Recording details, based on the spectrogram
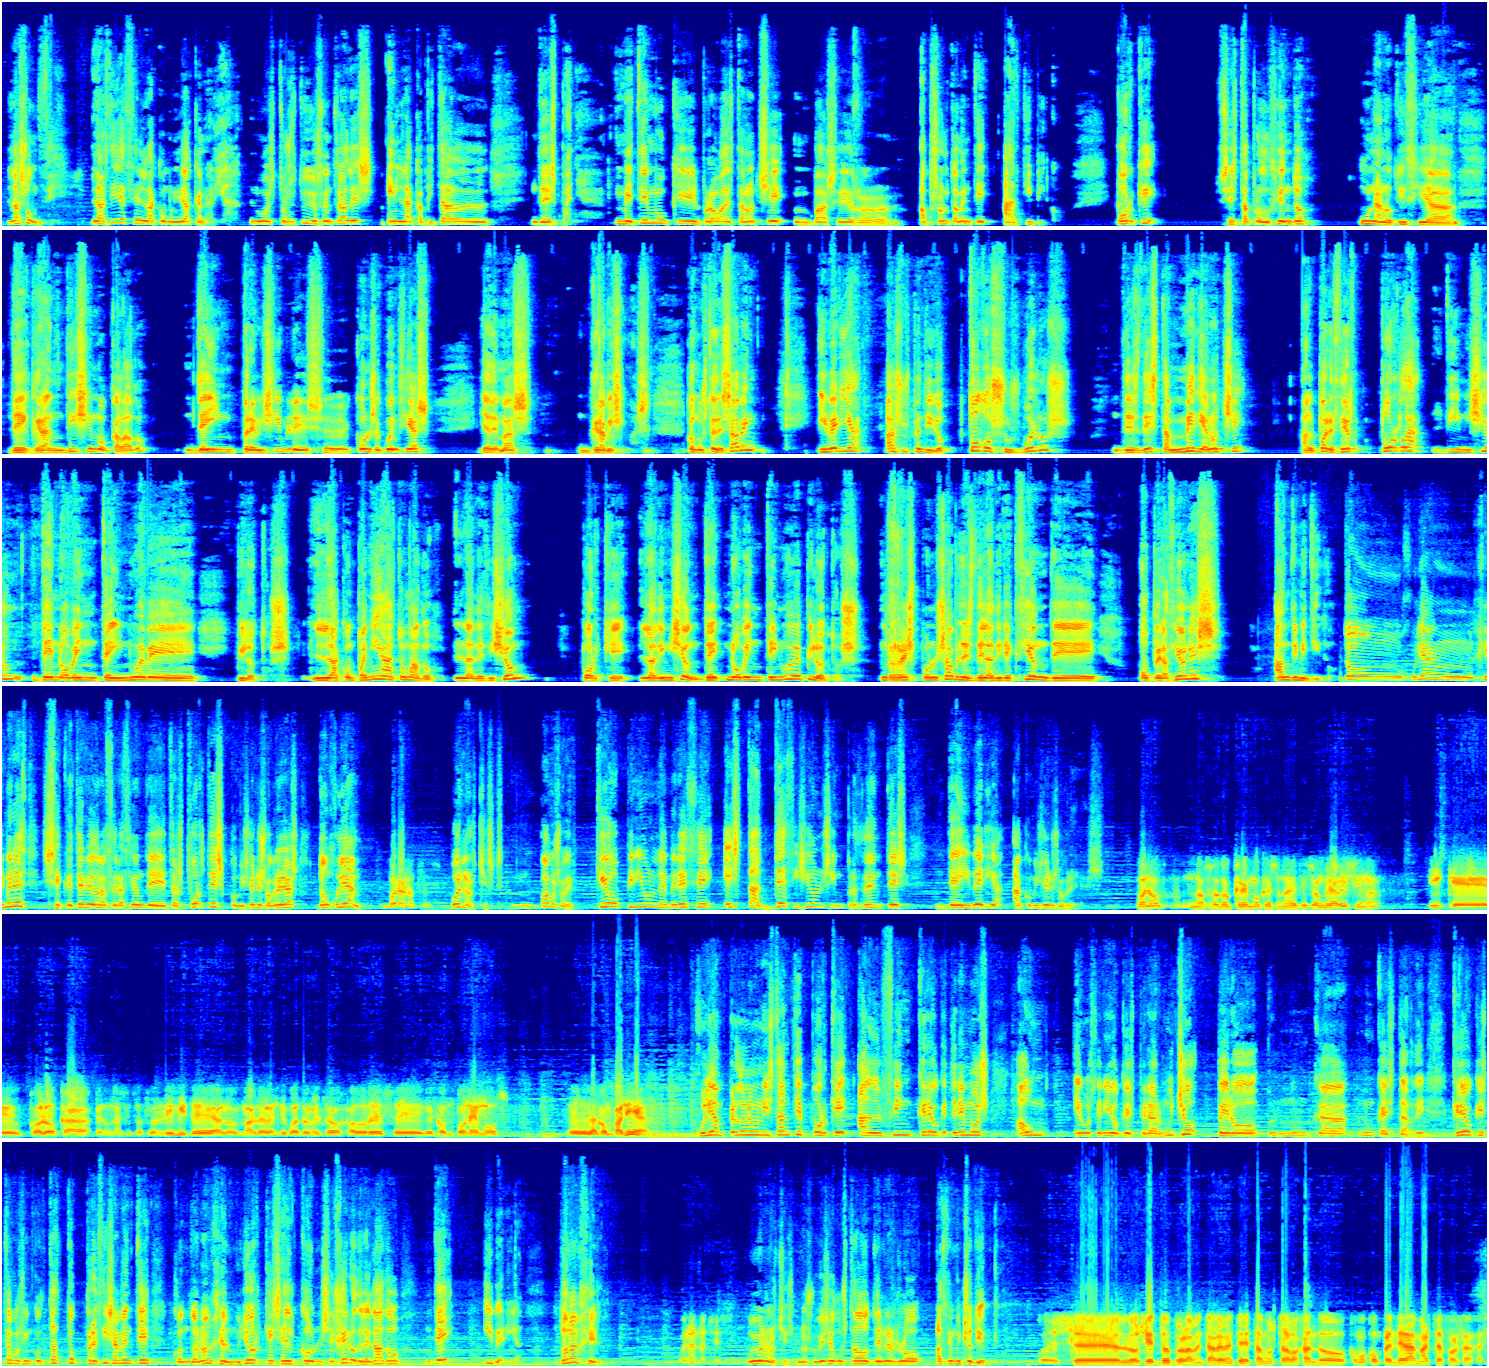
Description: Hora, presentació del programa dedicat a la vaga dels pilots d'Iberia, diàleg entre representants sindicals.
